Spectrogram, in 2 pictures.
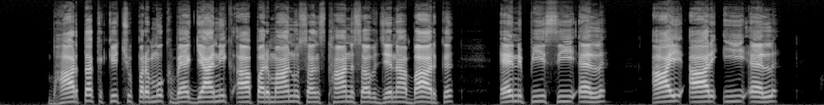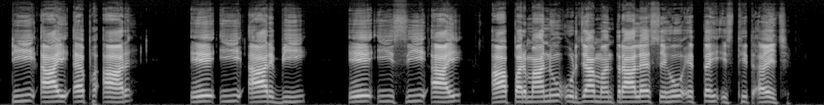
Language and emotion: Maithili, neutral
